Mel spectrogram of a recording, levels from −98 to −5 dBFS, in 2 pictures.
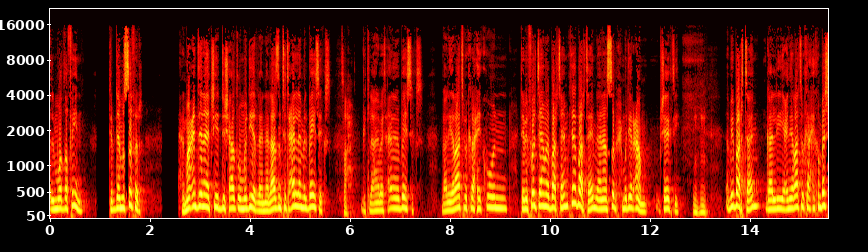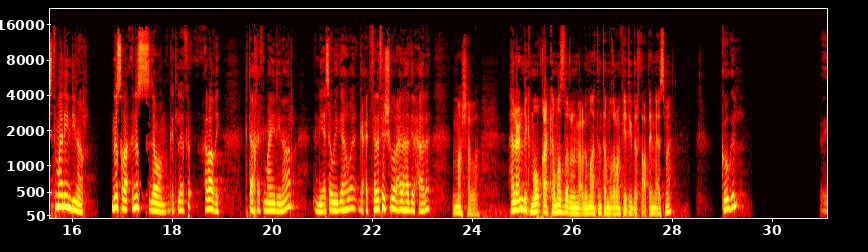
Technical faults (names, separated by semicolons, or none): none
